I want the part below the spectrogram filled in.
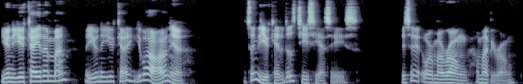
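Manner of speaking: ordinary talk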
